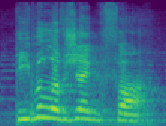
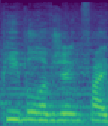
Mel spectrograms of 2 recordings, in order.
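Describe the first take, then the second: First: It is said imitating a certain politician's voice. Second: It is said without the politician impression.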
